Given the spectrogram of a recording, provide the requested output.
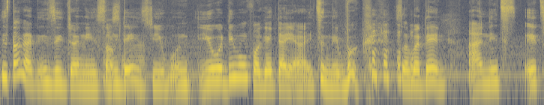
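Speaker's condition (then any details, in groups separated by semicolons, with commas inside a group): Cerebral palsy; acquired after early childhood injection; onset at age three, about twenty years since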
